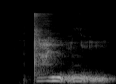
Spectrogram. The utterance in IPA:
tˤ i̤ ŋ ḭ l ḭ

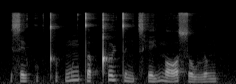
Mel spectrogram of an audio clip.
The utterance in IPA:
s e˨ j kʷ ɪ˧ k̚ t̪ʰ ʊ˧ k̚ m ʊ˥ ŋ t̪ ɐ˨˥ p̚ kʰ ɵ˥ ɥ t̪ ɪ˨ ŋ t͡sʰ e˨˥ j n̪ ɔː˨˥ s o˨ w l ʊ˧ ŋ

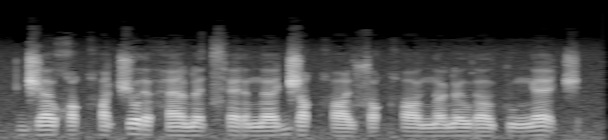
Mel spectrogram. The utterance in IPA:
d͡ʒ ɜ χʷ ɪ qʰ ʌ t͡ʃ ʊ ɾ ə h æ ɳ ɛ t͡sʰ ɛ ɾ ə n̪ ɜ d͡ʒ ɪ qʰ ə i̯ sʷ ɪ qʰ ʌ u̯ n ʌ ɳ ə u̯ ɾ ʌ tʷ ɪ ŋ ɛ t͡ʃ

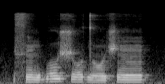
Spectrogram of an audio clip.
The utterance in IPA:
s ɛ̃˧ ɡ͡b o˦ ʃ o˧ d ɔ̃˨ ʃ ɛ̃˧

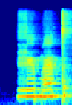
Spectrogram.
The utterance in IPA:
ɦ ɪ b ɛ̃ t

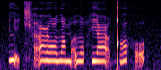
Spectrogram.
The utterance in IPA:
l ḛ t͡ɕʰ a̰ ʕ ɔ ðˤ ɑ m ḛ ðˤ ʉ h e ʕ ɑ̰ ɡ͡ǃ ɒ h ɔ̰

